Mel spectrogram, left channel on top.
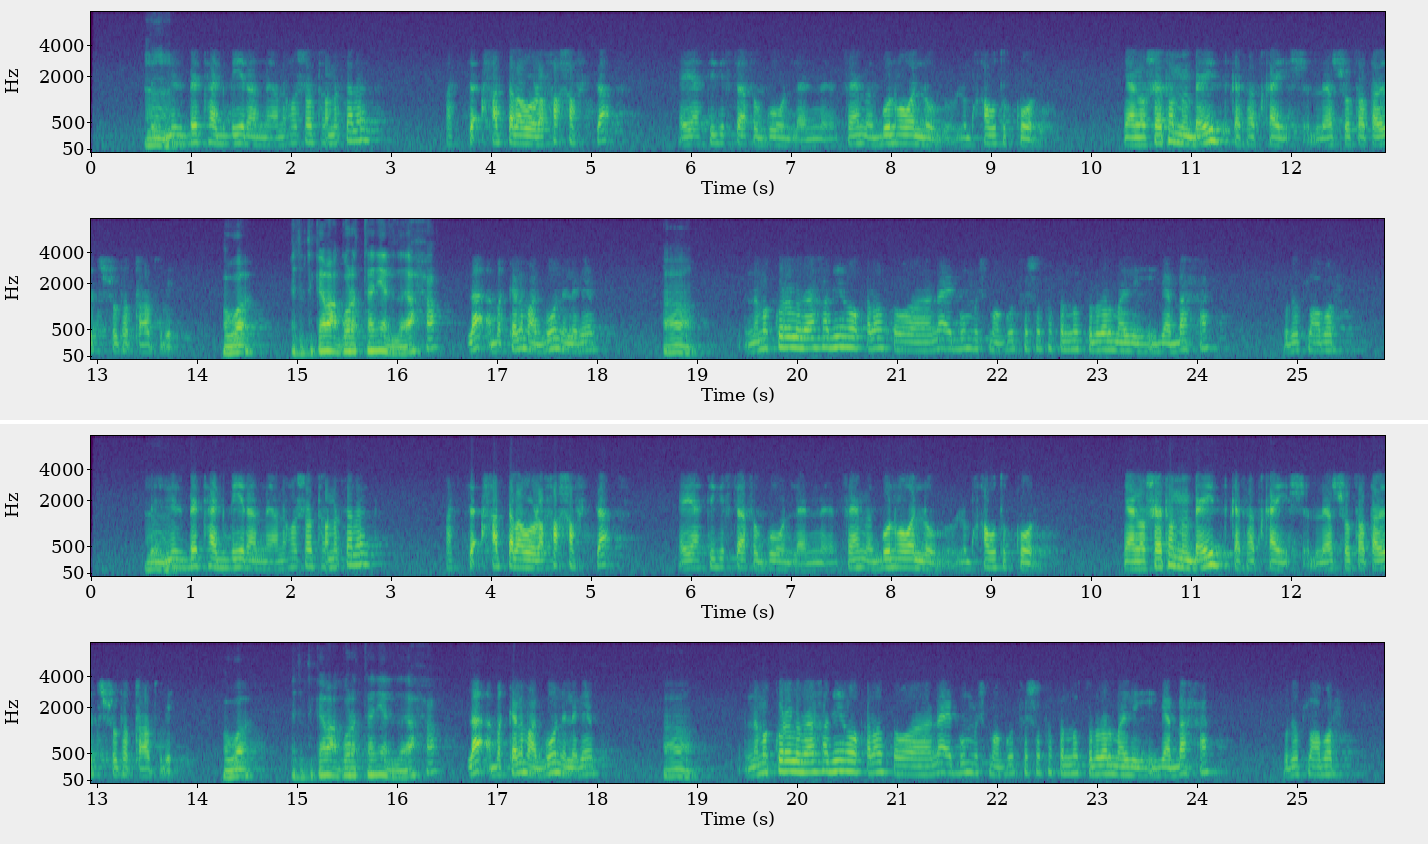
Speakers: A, on the left (about 75°); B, on the right (about 40°).
A: اه
B: نسبتها كبيرة ان يعني هو شاطها مثلا بس حتى لو رفعها في السقف هي هتيجي في سقف الجون لان فاهم الجون هو اللي اللي محوط الكورة يعني لو شايطها من بعيد كانت هتخيش اللي هي الشوطة طريقة الشوطة بتاعته دي
A: هو انت بتتكلم على الجرة التانية اللي ضيعها
B: لا بتكلم على الجون اللي جابه
A: اه
B: انما الكرة اللي ضيعها دي هو خلاص هو لا الجون مش موجود فشاطها في النص بدل ما يجنحها وتطلع بره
